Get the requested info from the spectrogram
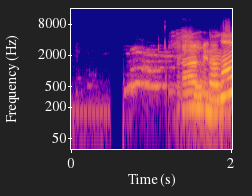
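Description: A student's voice answering over a video-call line, starting about half a second in after a faint steady hum, its pitch gliding up and down.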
